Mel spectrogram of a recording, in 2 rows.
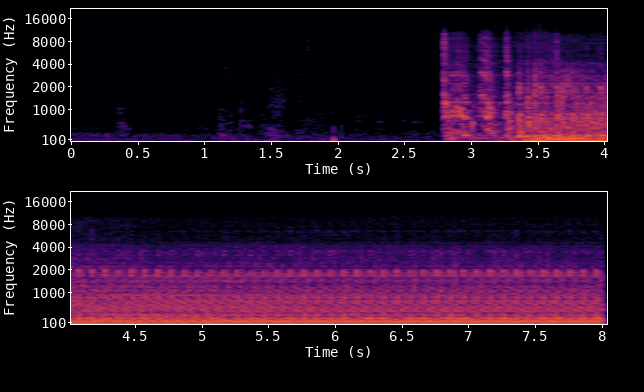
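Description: John Deere 3025E compact tractor's diesel engine cold-started: after a few small clicks it cranks and catches about three seconds in, then settles quickly into a steady idle at about 1,200 rpm.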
